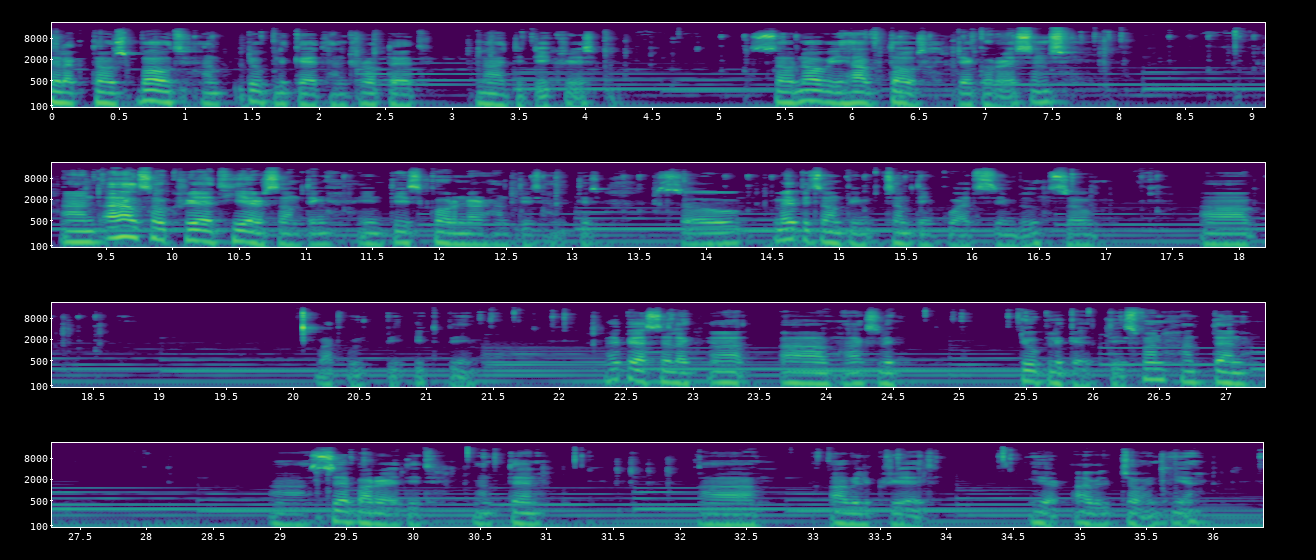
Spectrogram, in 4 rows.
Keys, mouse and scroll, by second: 0.4 l, 1.4 shift+d, 2.0 r, 4.1 z, 4.5 Tab, 4.9-12.6 middle drag, 5.2 z, 6.3 ctrl+s, 7.6 click, 8.3 ctrl+s, 9.6 ctrl+s, 14.0 ctrl+s, 16.6 click, 16.6-21.3 right drag, 16.9 Tab, 17.2 middle click, 17.3 click, 17.4 middle click, 18.0-24.0 drag, 18.0 a, 21.9-24.9 right drag, 24.0 a, 24.9-29.6 drag, 25.3-29.6 right drag, 26.1 shift+d, 29.6 p, 30.2 Tab, 30.5-32.9 right drag, 31.4 a, 31.7 a, 32.9-35.5 drag, 33.5-36.3 right drag, 35.5 j.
